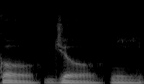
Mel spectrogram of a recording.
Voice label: "kojoni", concat syllables; Affixing experiment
